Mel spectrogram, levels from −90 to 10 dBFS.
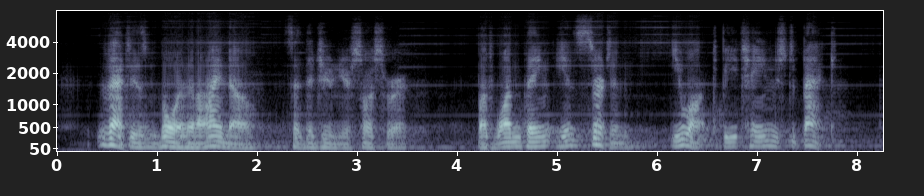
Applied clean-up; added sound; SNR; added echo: neural separator model SepFormer DNS4.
